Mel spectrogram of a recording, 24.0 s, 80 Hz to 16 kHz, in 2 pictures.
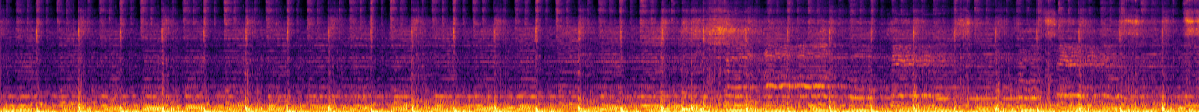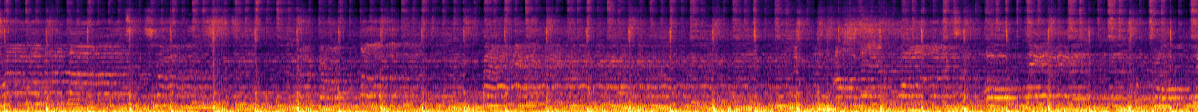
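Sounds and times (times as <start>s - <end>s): heavy bass: 0.0s - 23.9s
live rock band playing: 0.0s - 23.9s
person singing: 7.2s - 23.9s.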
